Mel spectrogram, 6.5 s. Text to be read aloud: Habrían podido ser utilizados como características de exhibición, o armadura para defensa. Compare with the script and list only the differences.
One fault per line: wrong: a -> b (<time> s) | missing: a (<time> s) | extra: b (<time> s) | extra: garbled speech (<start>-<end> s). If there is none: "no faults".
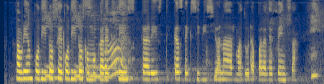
wrong: utilizados -> podido (1.2 s)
